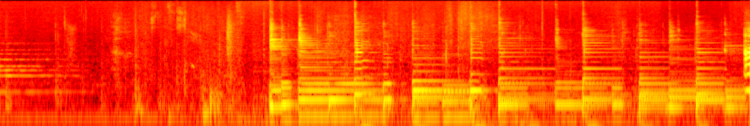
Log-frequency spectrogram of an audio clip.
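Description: Soft background music played on acoustic guitar, a melody of plucked notes that comes in about three and a half seconds in after a quiet opening.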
